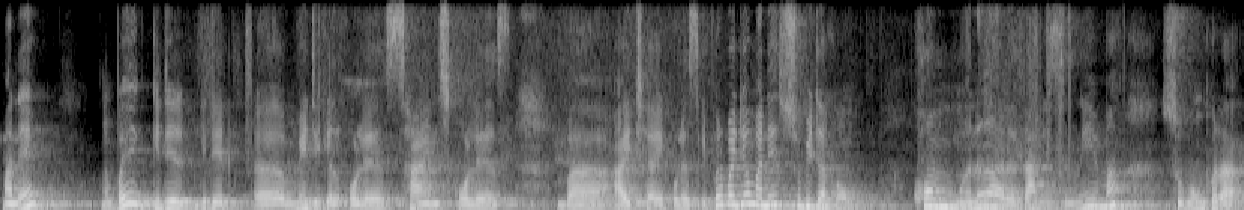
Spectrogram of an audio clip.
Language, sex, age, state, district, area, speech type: Bodo, female, 30-45, Assam, Baksa, urban, spontaneous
